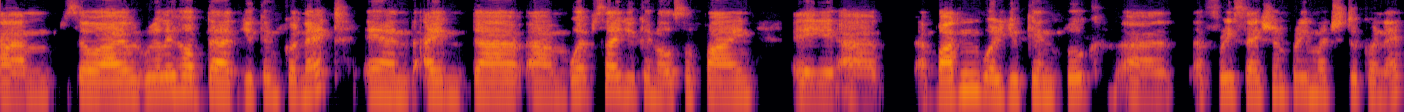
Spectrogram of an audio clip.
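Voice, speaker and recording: A woman at medium pitch with a Spanish accent, moderate in pace, with monotone, flat intonation. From Mexico. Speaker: nurse anesthetist and real estate investor. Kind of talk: interview. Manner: halting, many fillers.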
